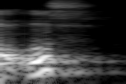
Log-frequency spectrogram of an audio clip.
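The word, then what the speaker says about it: ich: जैसे इश, जैसे इश, खुश, ओइश या फिर निश्ट।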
